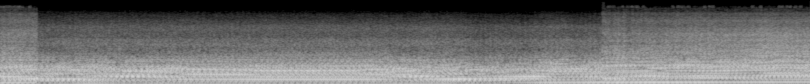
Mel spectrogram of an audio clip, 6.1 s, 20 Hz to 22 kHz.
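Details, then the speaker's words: Rebuilt barn-find Mopar 340 V8 with hydraulic flat-tappet cam and headers on engine dyno, 94 octane, about 34° timing, pull toward 6000 rpm: deep even pull, clean firing; 364 hp at 5600 rpm, 392 lb-ft, 70 psi oil pressure. Healthy run. "At 5600 RPM, we pulled out 364 horsepower. Oil pressure is good. 70 lb at that RPM."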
